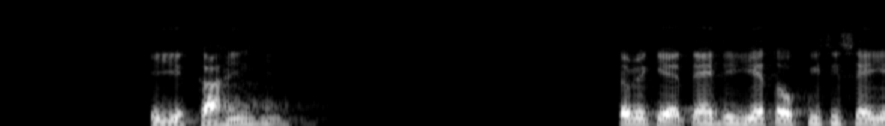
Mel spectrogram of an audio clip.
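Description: A man chants melodically into a close microphone, with pauses between phrases.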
